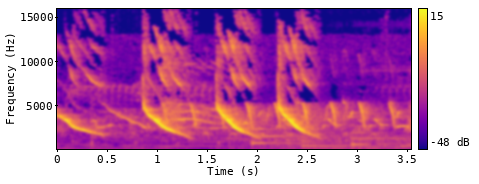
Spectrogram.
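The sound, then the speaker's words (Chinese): Little birds in a forest: four bright, descending bird whistles repeat at a steady pace, each a clear sweeping chirp from high to lower pitch, with faint extra tweets around them and no talking. “当他们抵达森林，哇，有好多可爱的小动物都围了过来。你看，松鼠，哎，大象，还有小鸟们。”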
